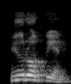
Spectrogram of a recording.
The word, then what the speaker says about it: European: do you pronounce European it's starting with the letter E but like eagle you're not saying E you are saying you European answer is a European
